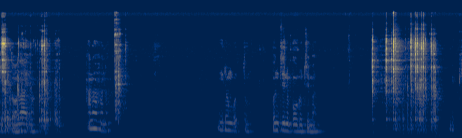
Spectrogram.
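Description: Ceramic pieces clink softly as a hand handles them.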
